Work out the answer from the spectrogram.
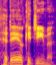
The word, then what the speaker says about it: Hideo Kojima: that good keep it Joe how do you pronounce his name its Hideo Kojima that was close no II work anyway like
